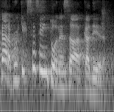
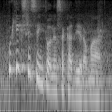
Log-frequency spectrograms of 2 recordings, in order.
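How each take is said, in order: First: It is asked in a blunt, unaffectionate tone. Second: It is asked in a loving, affectionate tone.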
